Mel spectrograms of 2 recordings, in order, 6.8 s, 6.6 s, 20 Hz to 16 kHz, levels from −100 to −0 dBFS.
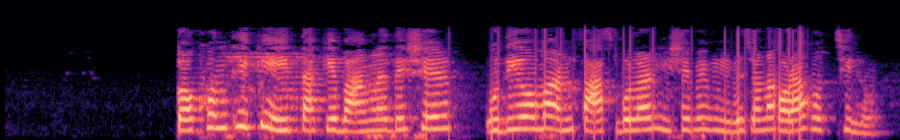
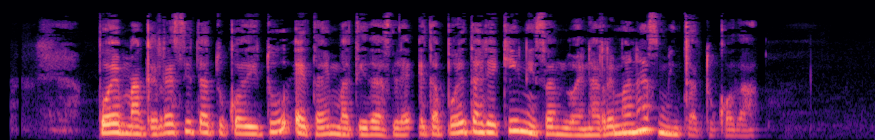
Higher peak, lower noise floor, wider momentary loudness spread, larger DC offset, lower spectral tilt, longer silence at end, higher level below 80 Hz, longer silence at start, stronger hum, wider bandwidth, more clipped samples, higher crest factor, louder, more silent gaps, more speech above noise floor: about the same, -2 dBFS vs -4 dBFS; first, -81 dBFS vs -70 dBFS; about the same, 8 LU vs 10 LU; neither; second, -5 dB/octave vs -6.5 dB/octave; second, 0.15 s vs 0.9 s; first, -54 dBFS vs -72 dBFS; first, 1.35 s vs 0.75 s; neither; second, 7.6 kHz vs 11.5 kHz; neither; about the same, 16 dB vs 18 dB; first, -16 LUFS vs -20 LUFS; neither; first, 66 dB vs 51 dB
